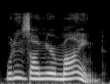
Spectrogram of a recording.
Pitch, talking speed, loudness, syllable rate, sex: 250 Hz, 270 wpm, -14 LUFS, 5.0 syllables/s, female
